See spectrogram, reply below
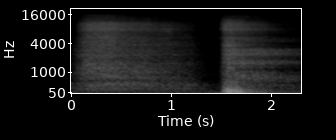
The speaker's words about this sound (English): I ride my breath like a manta ray. I simply breathe.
